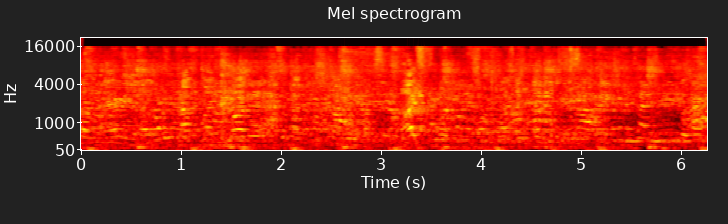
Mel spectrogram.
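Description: Many people chattering at once over background music with a steady beat of about two thumps a second.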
